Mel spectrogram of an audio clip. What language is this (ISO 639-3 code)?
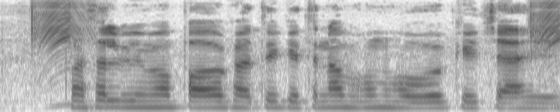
bho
